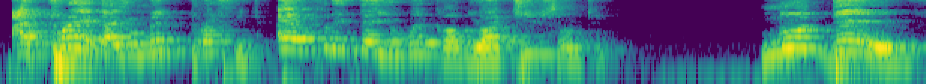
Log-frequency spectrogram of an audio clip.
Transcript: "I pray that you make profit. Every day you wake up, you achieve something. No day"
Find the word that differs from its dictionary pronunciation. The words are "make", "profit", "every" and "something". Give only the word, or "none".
something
